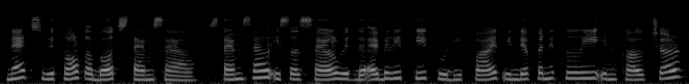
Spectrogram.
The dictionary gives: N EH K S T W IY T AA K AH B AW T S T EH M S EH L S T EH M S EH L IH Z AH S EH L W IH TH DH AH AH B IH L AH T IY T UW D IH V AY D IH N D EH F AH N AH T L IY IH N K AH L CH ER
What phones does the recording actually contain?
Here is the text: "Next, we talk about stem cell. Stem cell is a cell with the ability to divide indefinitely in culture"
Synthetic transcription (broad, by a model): N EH K S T W IY T AA K AH B AW T S T EH M S EH L S T EH M S EH L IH S AH S EH L W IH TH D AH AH B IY L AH T IY T UW D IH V AY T IH N D EH F AH N AH T L IY IH N K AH L CH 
